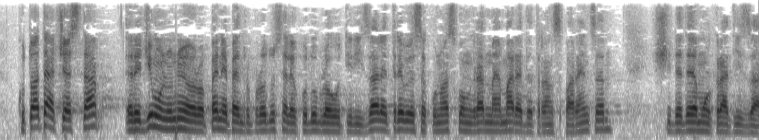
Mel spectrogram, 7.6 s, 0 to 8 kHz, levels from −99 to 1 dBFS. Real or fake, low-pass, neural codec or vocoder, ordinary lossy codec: real; 7.2 kHz; none; none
